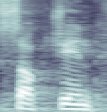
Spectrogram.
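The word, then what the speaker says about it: Société Générale: they now sock gen i can't say society general i'm not sure of the pronunciation so it's known as sock gin they've warned something about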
